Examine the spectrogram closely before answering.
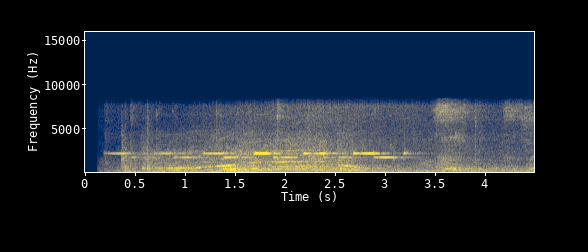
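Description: Door warning beeps sound in quick, steady pulses.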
